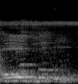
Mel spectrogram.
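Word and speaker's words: age: जैसे इस तरह से हमारे पास एग्जांपल्स है ए जीी ई एज क्या है एज एज एज एज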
